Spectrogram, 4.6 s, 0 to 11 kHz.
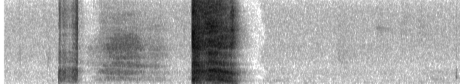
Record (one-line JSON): {"cough_length": "4.6 s", "cough_amplitude": 32768, "cough_signal_mean_std_ratio": 0.24, "survey_phase": "beta (2021-08-13 to 2022-03-07)", "age": "18-44", "gender": "Male", "wearing_mask": "No", "symptom_cough_any": true, "smoker_status": "Never smoked", "respiratory_condition_asthma": false, "respiratory_condition_other": false, "recruitment_source": "REACT", "submission_delay": "1 day", "covid_test_result": "Negative", "covid_test_method": "RT-qPCR", "influenza_a_test_result": "Negative", "influenza_b_test_result": "Negative"}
